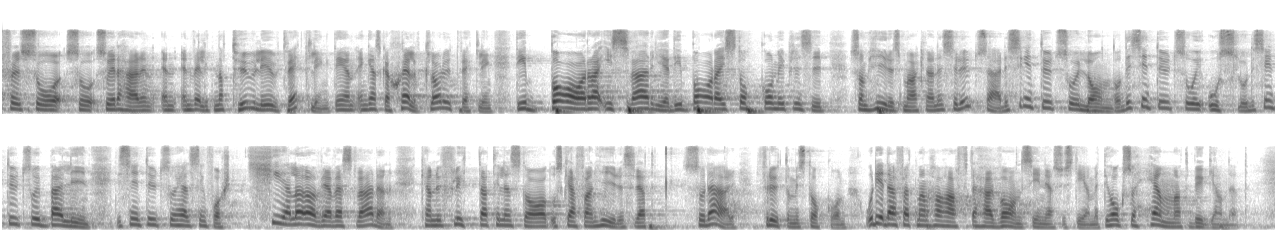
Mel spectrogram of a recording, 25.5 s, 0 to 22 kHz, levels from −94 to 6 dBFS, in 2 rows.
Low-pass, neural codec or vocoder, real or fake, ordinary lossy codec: none; none; real; none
